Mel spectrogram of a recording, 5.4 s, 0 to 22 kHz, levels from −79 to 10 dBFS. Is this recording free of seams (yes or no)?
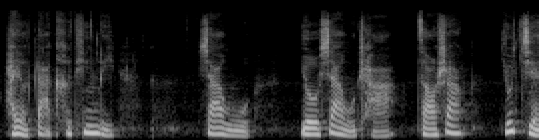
no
